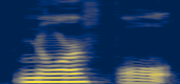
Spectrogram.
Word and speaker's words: Norfolk: Oh, Norfolk. It's a difficult one to say, and because I don't want any trouble, we get that that's not how to say it. Norfolk is how that word is said.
